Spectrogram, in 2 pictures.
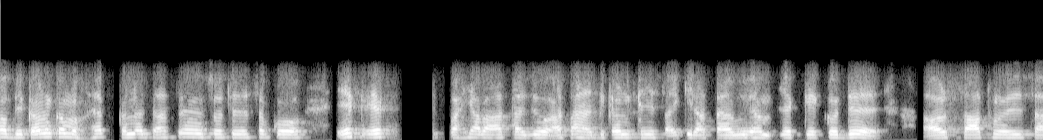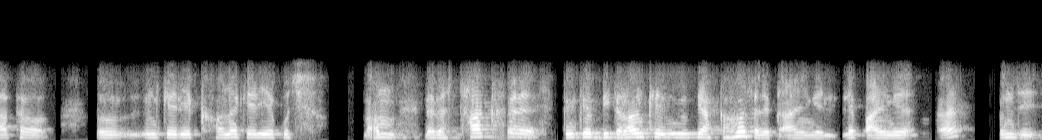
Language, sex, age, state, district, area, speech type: Hindi, male, 18-30, Bihar, Begusarai, rural, conversation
